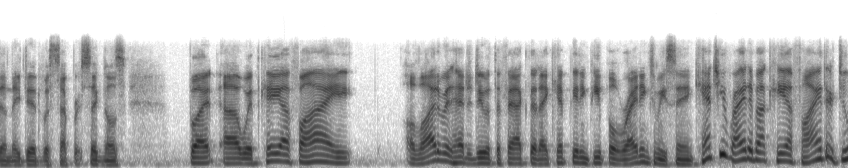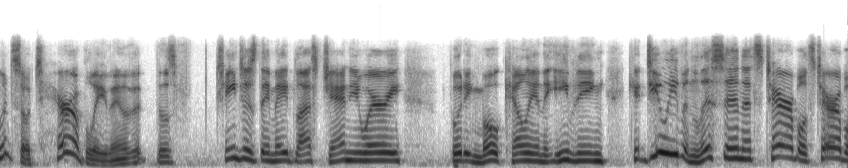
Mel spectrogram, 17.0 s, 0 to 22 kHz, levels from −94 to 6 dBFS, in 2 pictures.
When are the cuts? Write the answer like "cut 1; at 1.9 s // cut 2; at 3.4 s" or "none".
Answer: none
